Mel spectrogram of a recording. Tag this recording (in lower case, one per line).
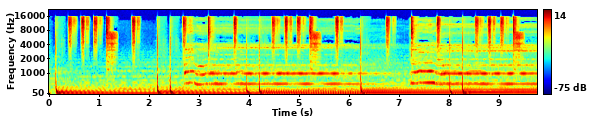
music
